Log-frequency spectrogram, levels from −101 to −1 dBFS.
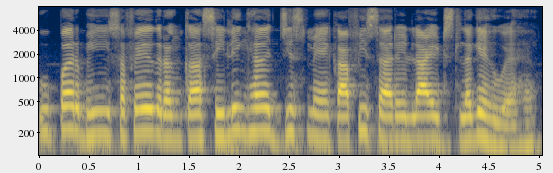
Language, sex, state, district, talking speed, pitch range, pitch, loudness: Hindi, male, Jharkhand, Ranchi, 165 wpm, 160-200 Hz, 180 Hz, -16 LUFS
